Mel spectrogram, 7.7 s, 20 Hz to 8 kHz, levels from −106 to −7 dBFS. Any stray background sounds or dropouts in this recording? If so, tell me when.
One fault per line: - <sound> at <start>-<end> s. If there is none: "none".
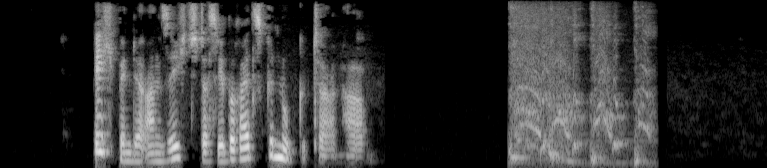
- cough at 5.1-6.6 s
